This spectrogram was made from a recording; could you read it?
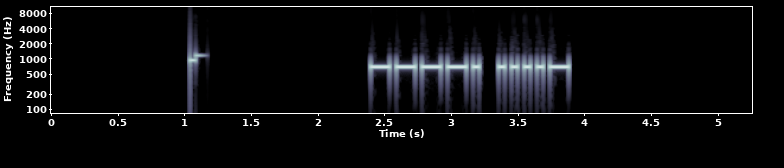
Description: Morse code, heard as a keyed tone, about 25 wpm, 700 Hz. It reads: 94
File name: Two Letter-Number Combinations - 25wpm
